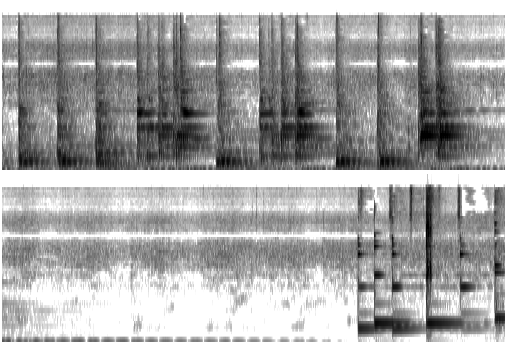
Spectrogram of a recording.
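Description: Background music: a rhythmic tune of pitched drum-like hits that fades away over several seconds, then a new chiming, bell-like tune starts near the end.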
